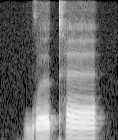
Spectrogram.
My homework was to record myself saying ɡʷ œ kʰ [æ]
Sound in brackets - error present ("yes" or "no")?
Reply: no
